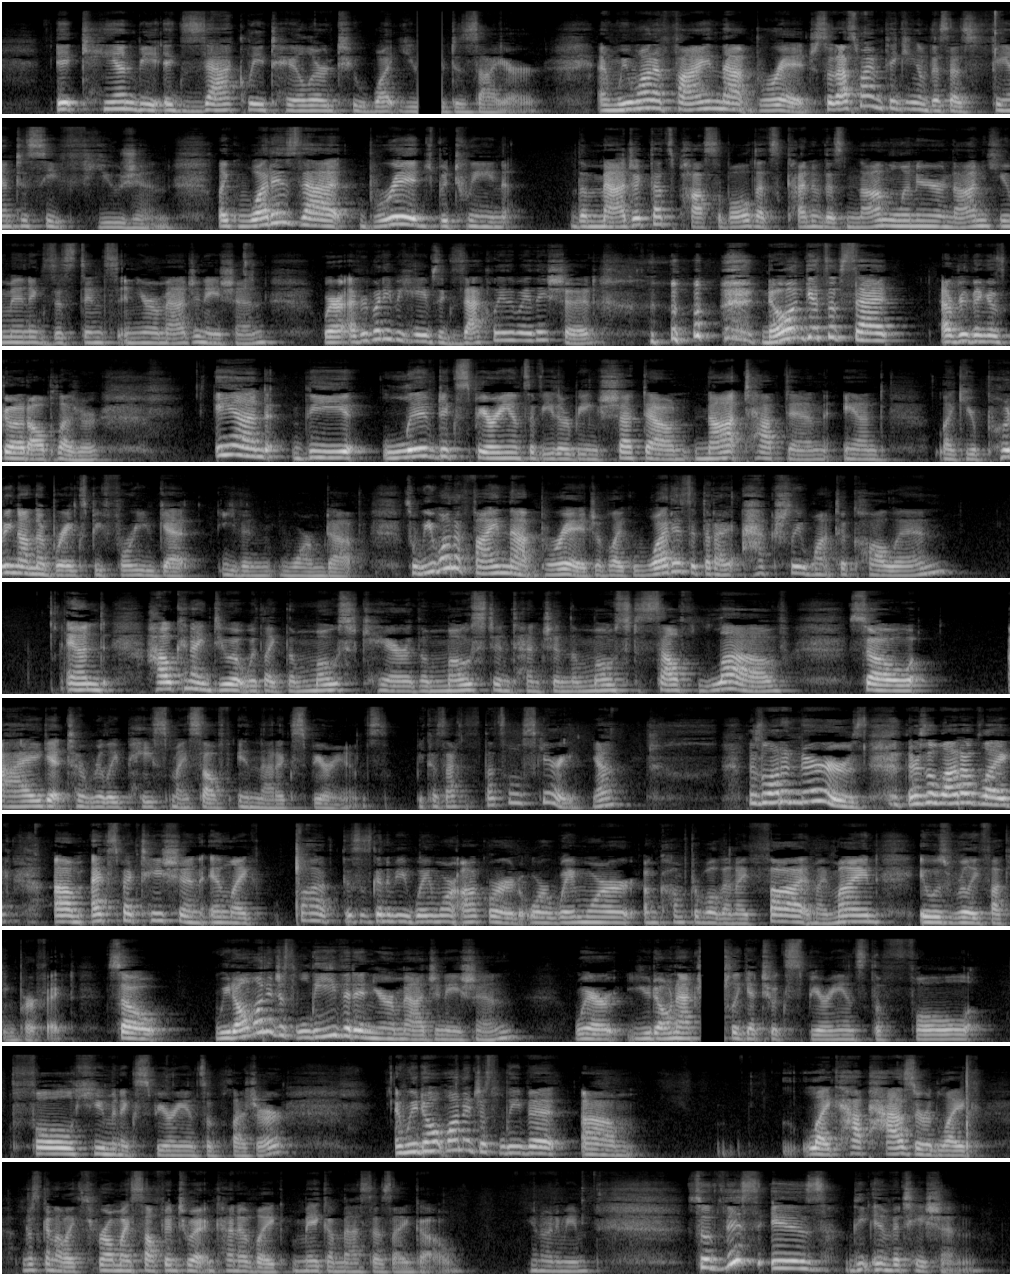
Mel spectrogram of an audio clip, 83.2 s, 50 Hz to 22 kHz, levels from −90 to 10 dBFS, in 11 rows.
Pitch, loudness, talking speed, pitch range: 195 Hz, -21 LUFS, 180 wpm, 170-235 Hz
